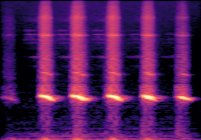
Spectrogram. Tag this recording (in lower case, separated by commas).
bird, wild animals, animal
